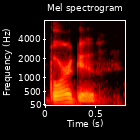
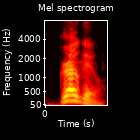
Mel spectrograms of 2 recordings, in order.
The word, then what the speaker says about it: Grogu: Who's this Gorgu? Am I saying it wrong again? Grogu.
